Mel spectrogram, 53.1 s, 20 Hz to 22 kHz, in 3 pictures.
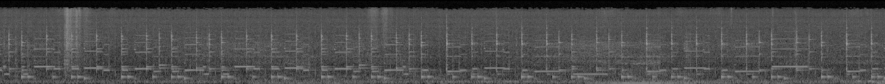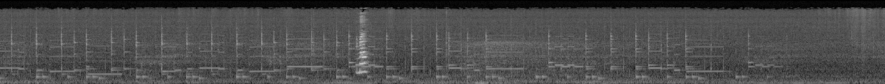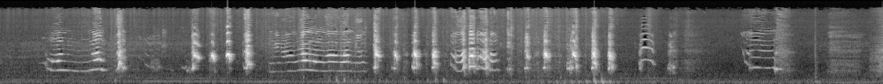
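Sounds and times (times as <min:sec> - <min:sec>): plucked background music: 0:00.0 - 0:34.0
woman squealing and yelping: 0:36.3 - 0:49.0.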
